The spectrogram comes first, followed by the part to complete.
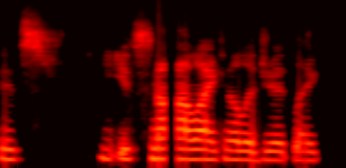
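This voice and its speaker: A woman's voice: medium pitch, little pitch movement, a little slow, fairly bright tone, no echo. A young woman chatting casually while playing a horse game, rambling with lots of fillers and restarts. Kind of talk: casual gameplay chat. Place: bedroom, on a bed.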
